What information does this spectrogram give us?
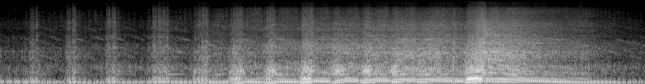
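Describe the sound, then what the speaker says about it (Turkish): A Moto Guzzi V100 Mandello S V-twin motorcycle engine revs up and down, a deep throbbing rumble rising in pitch through several close, loud throttle blips. "dolu dolu bir ses bu V motorun sesi zaten bir başka güzel oluyor"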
